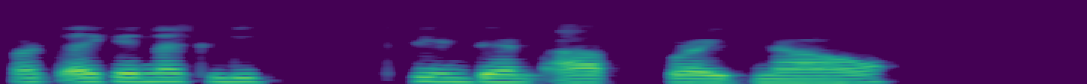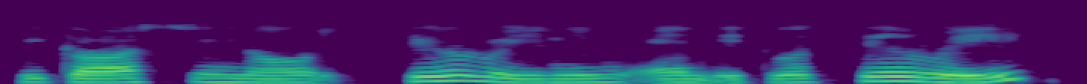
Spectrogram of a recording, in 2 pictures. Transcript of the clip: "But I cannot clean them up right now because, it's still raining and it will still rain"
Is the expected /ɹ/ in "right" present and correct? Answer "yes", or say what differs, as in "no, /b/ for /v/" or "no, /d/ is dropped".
yes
